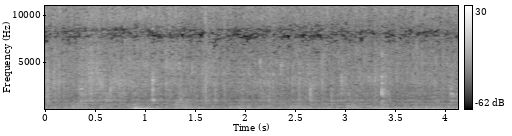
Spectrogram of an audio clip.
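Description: Fish fries in oil in a pan over a low flame, a steady soft sizzle with faint crackles and pops, close and continuous with no talking.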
